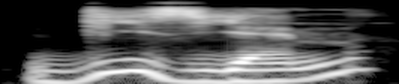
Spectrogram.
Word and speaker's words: dixième: Le dixième, so remember, even if you've got this z, X here, you pronounce it z.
